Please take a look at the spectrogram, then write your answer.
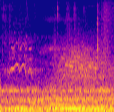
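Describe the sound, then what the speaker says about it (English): A horse mount in World of Warcraft Burning Crusade Classic gives a wavering neigh with faint hoof clops, over a soft steady in-game ambience, heard at moderate distance without any talking. "My horse made like a strange noise when I dismounted."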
